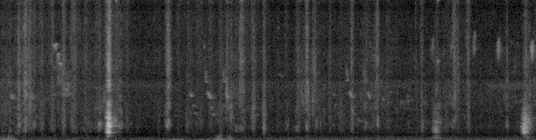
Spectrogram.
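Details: German Shepherd Odin, out in the rain hunting for a squirrel, lets out one loud abrupt bark, then a softer one near the end, with faint sniffing and rustling between them.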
